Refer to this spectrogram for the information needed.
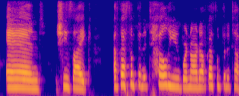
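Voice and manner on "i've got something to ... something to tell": mock weepy, tearful crying voice, pitched up. Retelling a woman's tearful phone call to Bernardo: imitating someone crying. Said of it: "She's crying".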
